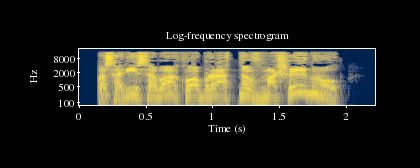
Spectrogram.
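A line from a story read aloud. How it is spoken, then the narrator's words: Shouting. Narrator (Russian): крикнул Броуди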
